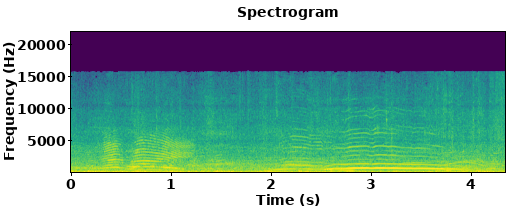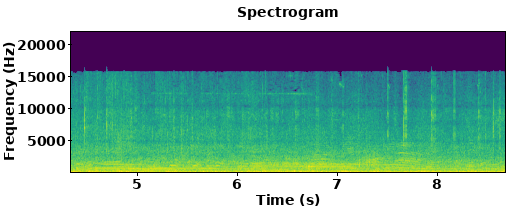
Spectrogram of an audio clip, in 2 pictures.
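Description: A crowd of people chatters and whoops loudly outdoors.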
